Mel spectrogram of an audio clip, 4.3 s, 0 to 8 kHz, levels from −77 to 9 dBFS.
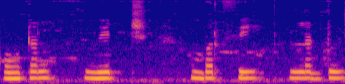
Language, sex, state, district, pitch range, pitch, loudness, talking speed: Punjabi, female, Punjab, Fazilka, 165-225 Hz, 215 Hz, -15 LUFS, 55 wpm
